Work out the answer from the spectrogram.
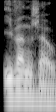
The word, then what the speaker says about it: Ivan Zhao: Ivanjao, comment on le prononce?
